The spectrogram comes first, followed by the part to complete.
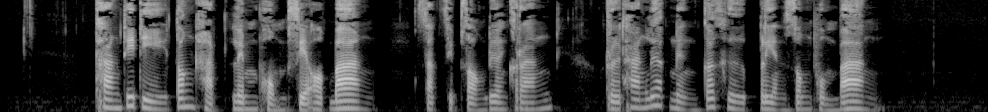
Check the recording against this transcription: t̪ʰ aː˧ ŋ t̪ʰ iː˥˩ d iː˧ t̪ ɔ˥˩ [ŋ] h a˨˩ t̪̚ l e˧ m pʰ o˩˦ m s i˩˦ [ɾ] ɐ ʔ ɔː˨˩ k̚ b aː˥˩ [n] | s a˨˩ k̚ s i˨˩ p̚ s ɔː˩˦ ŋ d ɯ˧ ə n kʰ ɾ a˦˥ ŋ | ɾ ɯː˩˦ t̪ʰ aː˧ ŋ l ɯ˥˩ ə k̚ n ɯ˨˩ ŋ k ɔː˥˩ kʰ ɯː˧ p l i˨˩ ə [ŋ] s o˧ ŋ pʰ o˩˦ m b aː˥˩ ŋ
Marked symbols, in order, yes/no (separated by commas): yes, no, no, no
